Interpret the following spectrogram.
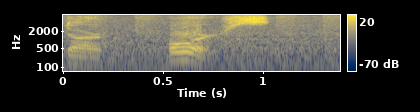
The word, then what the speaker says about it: Dark Horse: No, it's pronounced Dark Horse. There's no W in horse.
